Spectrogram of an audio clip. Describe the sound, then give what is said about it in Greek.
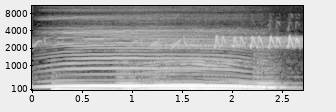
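A single long, loud cow moo, steady, holding a low drawn-out tone for over two seconds before trailing off. No talking. “Μόνο που είναι και οι αγελάδες.”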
